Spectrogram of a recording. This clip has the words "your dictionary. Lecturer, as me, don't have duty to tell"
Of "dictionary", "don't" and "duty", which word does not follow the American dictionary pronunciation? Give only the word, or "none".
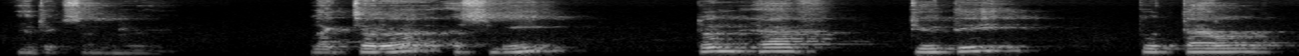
dictionary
